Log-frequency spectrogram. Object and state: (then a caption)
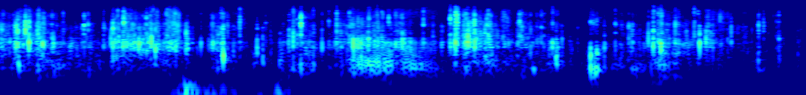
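Glossy magazine paper being crumpled. A palm smooths a page of a glossy paper magazine, then a hand crumples the page and turns it. Dense, bright crinkling and rubbing continue throughout at a low level, with quick crisp crackles and almost no low end.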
